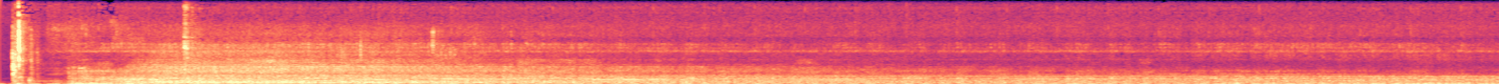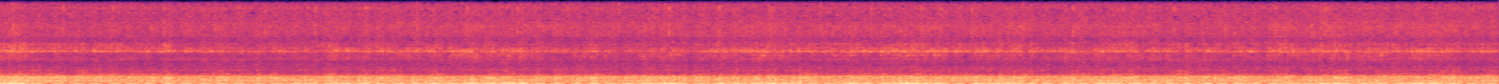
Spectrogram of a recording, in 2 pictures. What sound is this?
Sound effects > Other mechanisms, engines, machines
CMPTDriv PC Turns On, Running, Turns Off Nicholas Judy TDC
A PC turning on, running and turns off.
pc, Phone-recording, run, turn-off, turn-on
